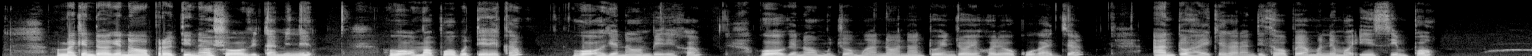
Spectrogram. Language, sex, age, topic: Oshiwambo, female, 25-35, agriculture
